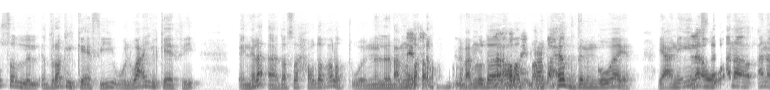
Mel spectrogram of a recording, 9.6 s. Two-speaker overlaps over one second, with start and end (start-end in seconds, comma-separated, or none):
5.1-7.0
